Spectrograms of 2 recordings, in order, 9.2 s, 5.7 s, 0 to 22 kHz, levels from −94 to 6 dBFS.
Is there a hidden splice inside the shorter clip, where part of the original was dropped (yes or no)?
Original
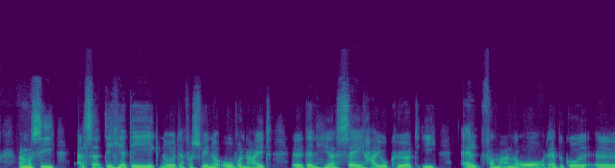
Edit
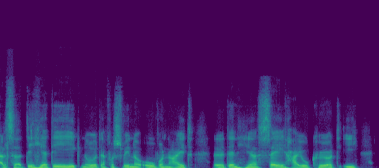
no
